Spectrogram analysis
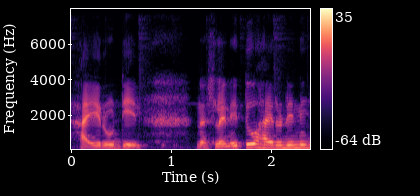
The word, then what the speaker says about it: Khairuddin: hajrudin Iya benar Hairudin Hairudin bacanya bukan hajrudin Ya emang tulisannya itu hajrudin tapi bacaannya itu ya Hairudin nah Selain itu Hairudin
